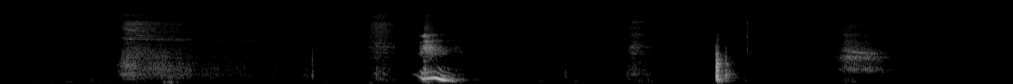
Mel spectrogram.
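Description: A person's long sigh, then a few short breaths, a brief voiced murmur falling in pitch and a single sharp click, picked up close on a webcam microphone.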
